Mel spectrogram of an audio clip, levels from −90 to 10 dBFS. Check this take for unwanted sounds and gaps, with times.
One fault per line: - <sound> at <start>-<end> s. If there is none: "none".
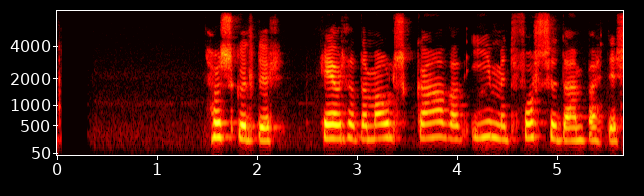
none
